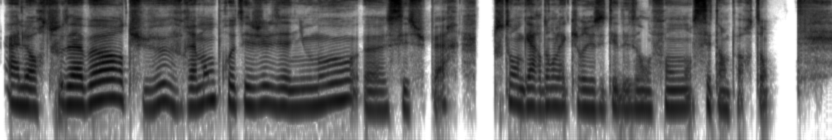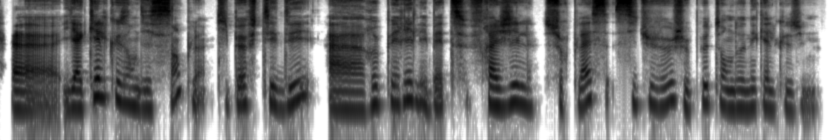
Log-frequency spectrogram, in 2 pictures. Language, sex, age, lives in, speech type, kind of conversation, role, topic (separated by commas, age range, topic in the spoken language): French, female, 35-39, France, read, expert-assistant, expert, Comment explorer et reconnaître facilement les animaux marins en famille ?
